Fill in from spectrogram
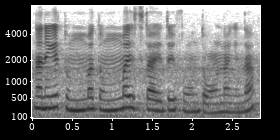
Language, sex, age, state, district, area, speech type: Kannada, female, 18-30, Karnataka, Chitradurga, rural, spontaneous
